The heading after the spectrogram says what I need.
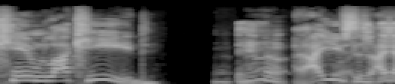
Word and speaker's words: LED: Walmart yeah I heard I when he said loed I was like wow that is that how you pronounce it am I have I been doing it wrong all these years loed loed is like y Yim LED I used I say LED L it's that's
